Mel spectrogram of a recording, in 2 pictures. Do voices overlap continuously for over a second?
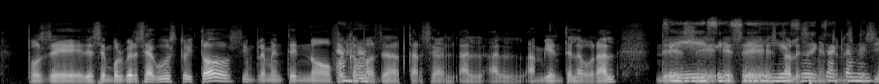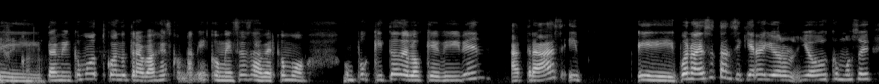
Yes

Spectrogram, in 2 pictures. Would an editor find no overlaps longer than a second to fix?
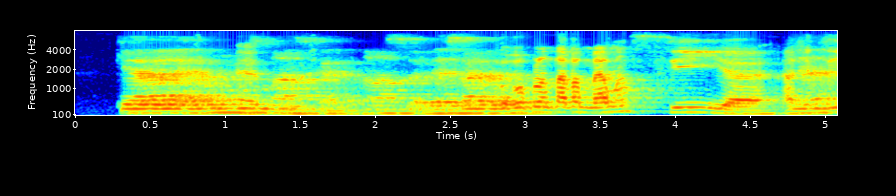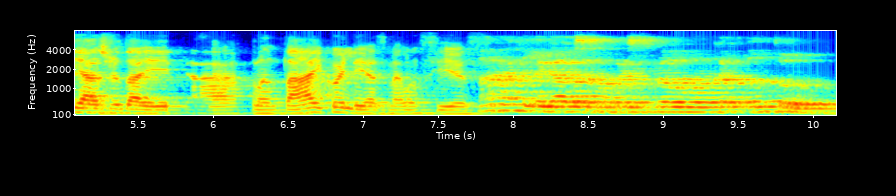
Yes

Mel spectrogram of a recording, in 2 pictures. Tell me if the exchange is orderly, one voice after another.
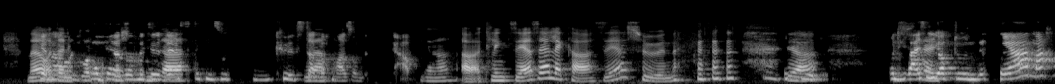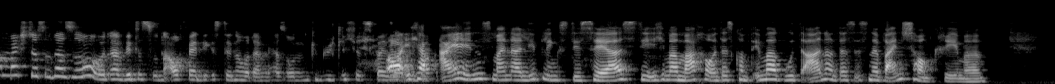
No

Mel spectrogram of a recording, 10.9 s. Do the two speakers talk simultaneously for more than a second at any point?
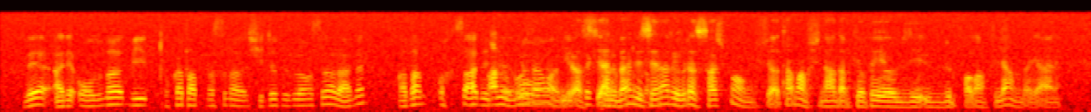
Yes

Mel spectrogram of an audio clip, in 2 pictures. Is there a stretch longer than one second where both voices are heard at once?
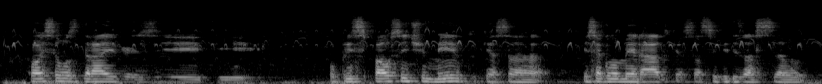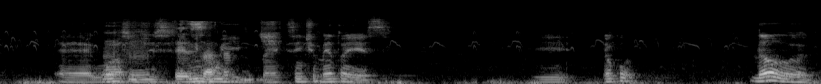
Yes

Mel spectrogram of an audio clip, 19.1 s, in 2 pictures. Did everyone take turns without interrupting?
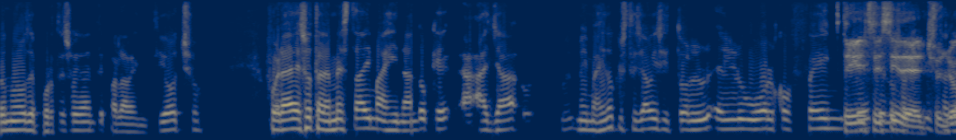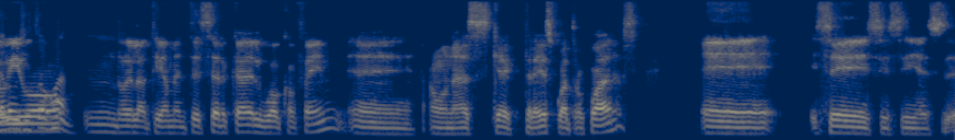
No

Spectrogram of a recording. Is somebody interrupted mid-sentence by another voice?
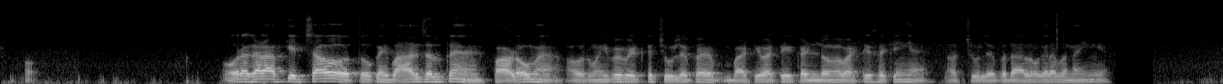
No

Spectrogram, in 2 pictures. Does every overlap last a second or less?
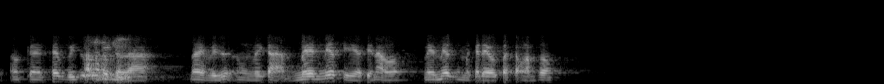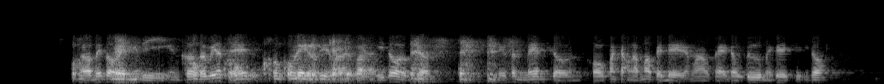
No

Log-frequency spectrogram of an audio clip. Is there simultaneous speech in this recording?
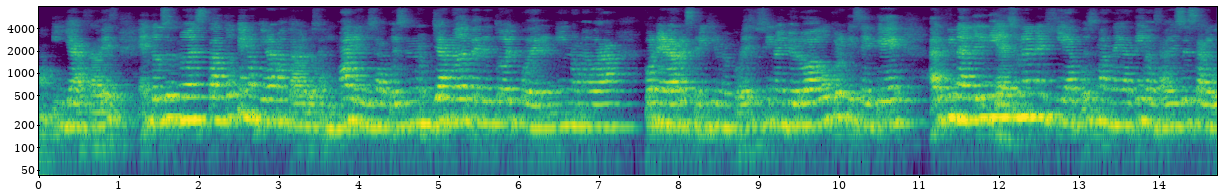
No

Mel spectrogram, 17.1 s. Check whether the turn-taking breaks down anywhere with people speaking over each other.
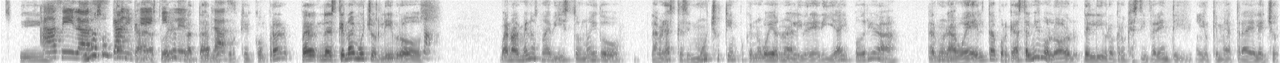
Yes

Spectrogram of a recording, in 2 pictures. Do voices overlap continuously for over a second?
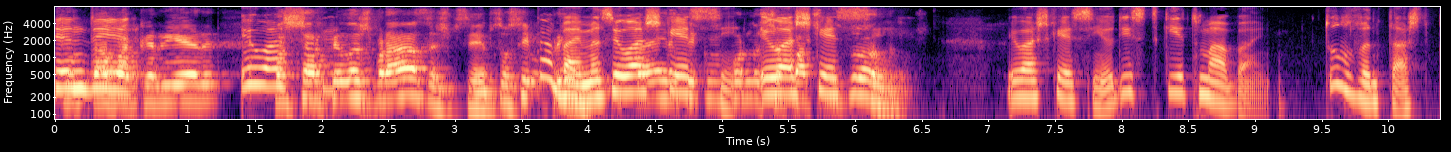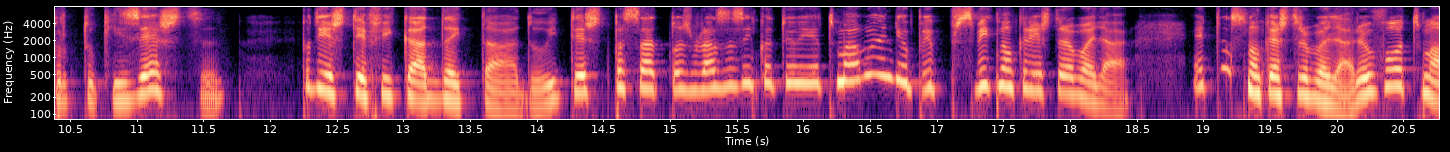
Yes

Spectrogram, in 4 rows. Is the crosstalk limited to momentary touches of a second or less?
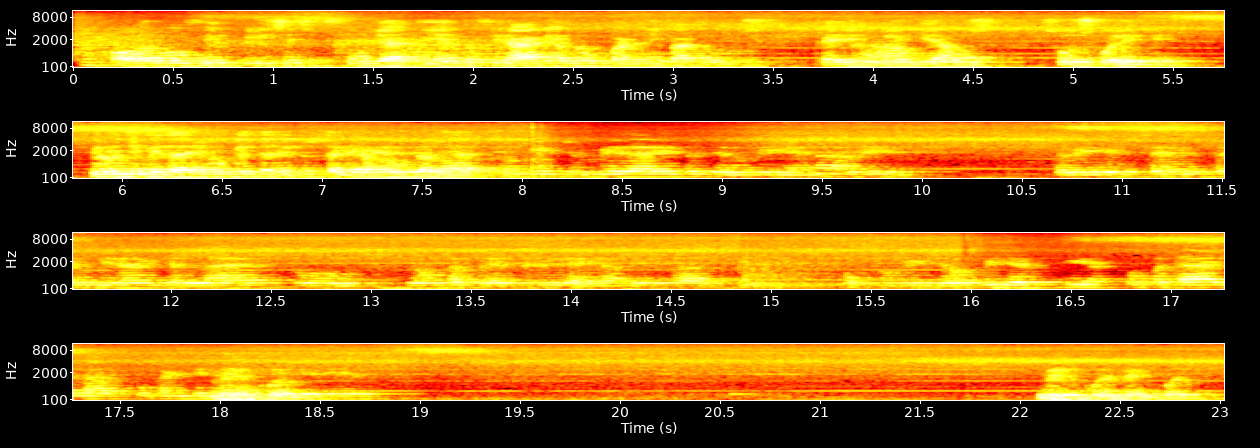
No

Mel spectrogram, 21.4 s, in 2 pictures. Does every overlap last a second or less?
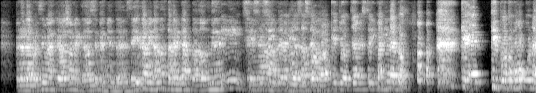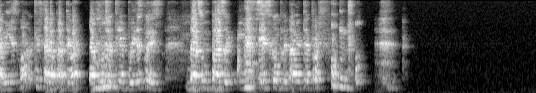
No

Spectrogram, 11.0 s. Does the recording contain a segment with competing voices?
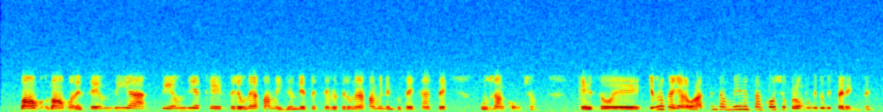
No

